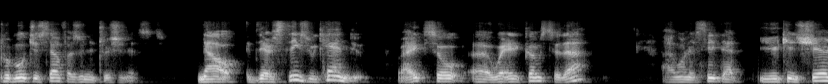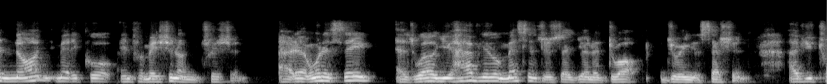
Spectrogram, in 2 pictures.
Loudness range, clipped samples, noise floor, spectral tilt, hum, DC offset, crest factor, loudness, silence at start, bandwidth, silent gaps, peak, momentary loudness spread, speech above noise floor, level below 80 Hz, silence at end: 4 LU; under 0.1%; -55 dBFS; -5 dB/octave; none; under 0.1%; 14 dB; -14 LUFS; 0 s; 8 kHz; none; 0 dBFS; 12 LU; 41 dB; -60 dBFS; 0 s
